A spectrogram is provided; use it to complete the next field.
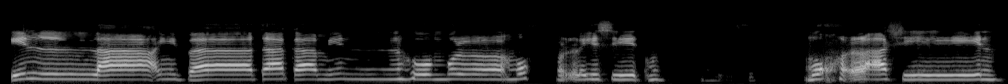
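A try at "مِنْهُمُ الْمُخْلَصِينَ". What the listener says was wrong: Jangan mine, jangan mine, tapi min humul mukhlasin. Illa ibadaka min humul mukhlasin. Jangan mine, min humul. Huruf nun juga. Min humul. Min humul mukhlasin. Jangan pakai mukho tapi mukhlasin. Jadi dia apa tidak putus bersambung terus tidak apa ya namanya tidak boleh mencuri nafas loh. harus nafasnya terus menyambung.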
